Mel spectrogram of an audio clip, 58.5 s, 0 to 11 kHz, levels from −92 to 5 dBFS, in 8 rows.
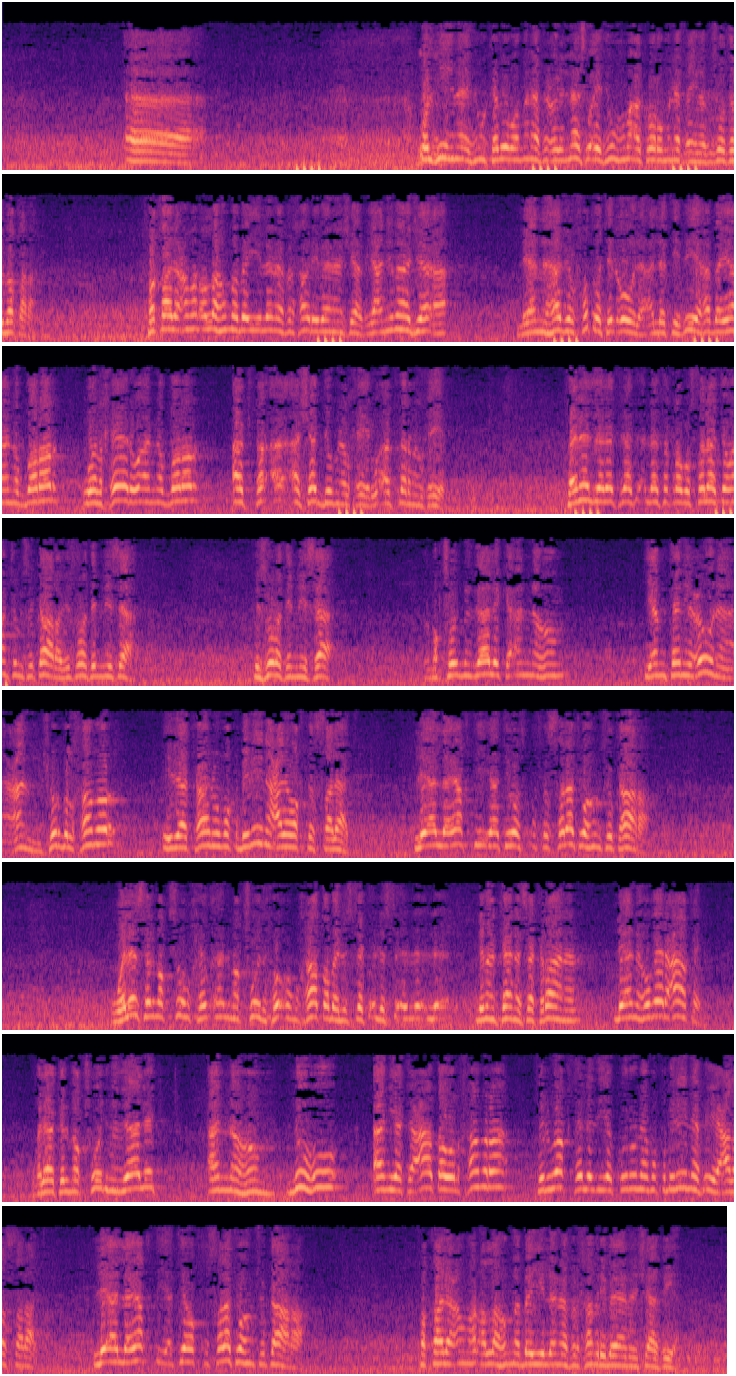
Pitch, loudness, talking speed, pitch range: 230 Hz, -18 LUFS, 120 wpm, 205-255 Hz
